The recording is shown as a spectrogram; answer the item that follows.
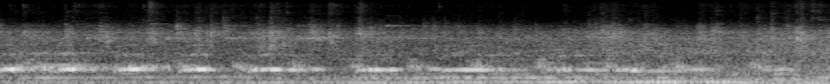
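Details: Zebra dove of the Bangkok type, played as a lure to stimulate competition birds; mellow cooing notes repeated rapidly in a rhythmic run, then drawn-out coos, over a steady low hum.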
